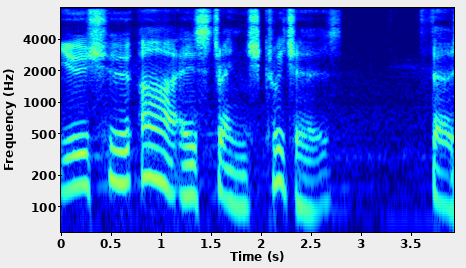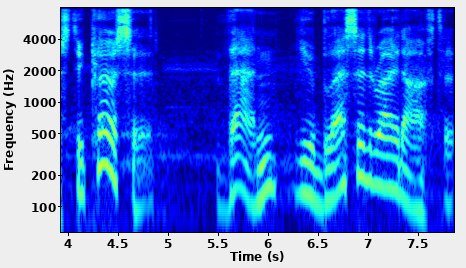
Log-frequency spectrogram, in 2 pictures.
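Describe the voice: A man uses a creaky, put-on character voice at medium pitch. He talks at a very slow pace.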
